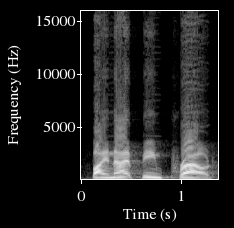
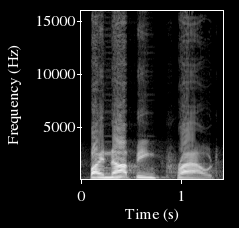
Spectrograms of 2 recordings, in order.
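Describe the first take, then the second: First: Slow, spelled-out dictation pace repeated. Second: Slow, spelled-out dictation pace. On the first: Pastor repeating the note for the class, slow. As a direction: give it again slowly for the note-takers. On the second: Pastor dictating notes to the class, slow and deliberate. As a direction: say it slowly so they can write it down. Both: Shown as a demonstration. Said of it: "just write this down".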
